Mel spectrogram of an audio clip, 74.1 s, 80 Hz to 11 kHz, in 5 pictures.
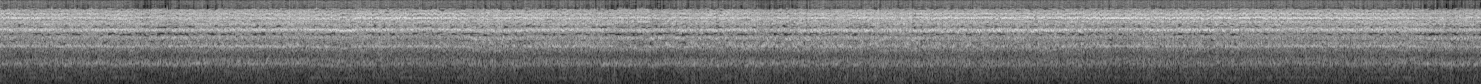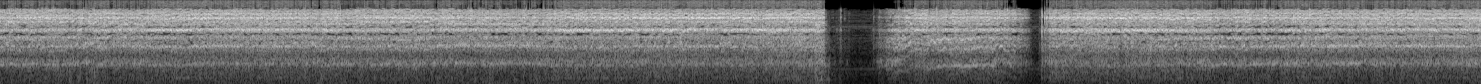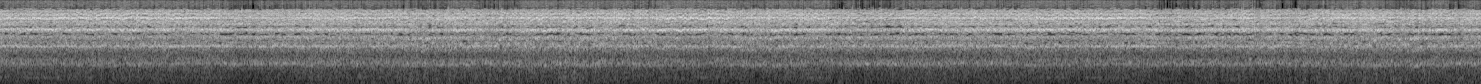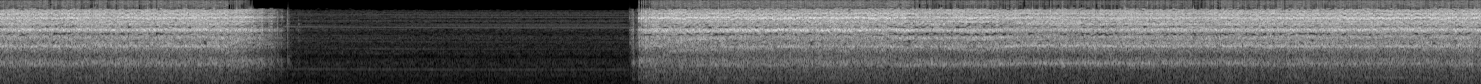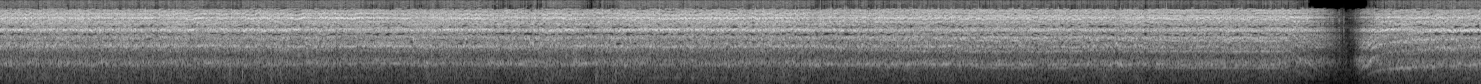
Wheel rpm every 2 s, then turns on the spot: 230, 230, 230, 230, 220, 220, 230, 220, 230, 220, 220, 180, 120, 190, 230, 230, 230, 220, 230, 230, 230, 230, 230, 160, 0, 100, 210, 230, 230, 230, 230, 230, 220, 230, 210, 200, 120.
none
